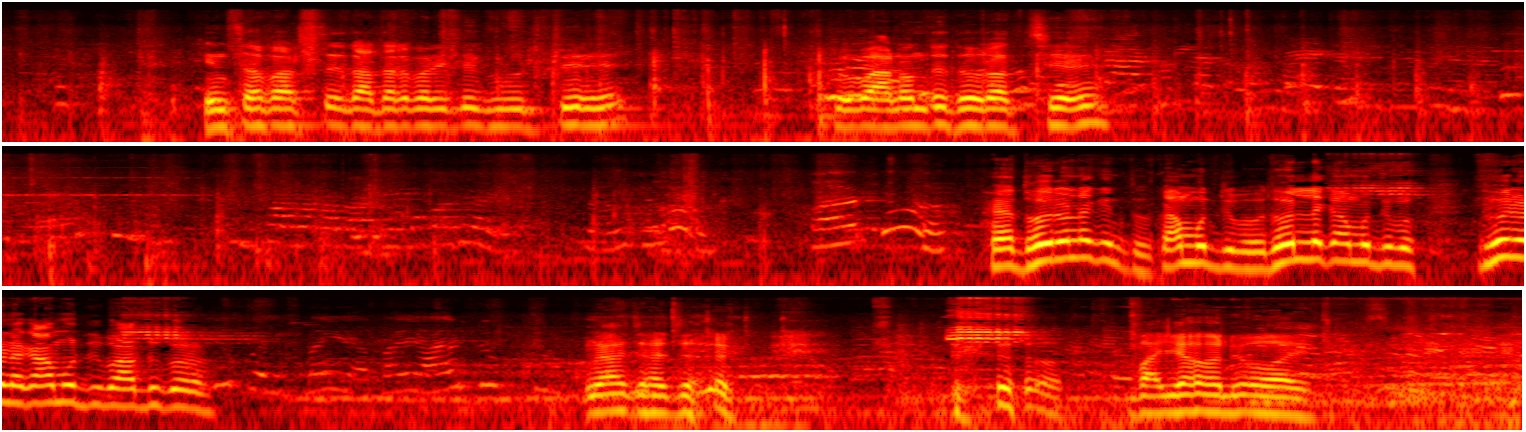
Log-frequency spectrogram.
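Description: A young boy talks loudly close by.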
